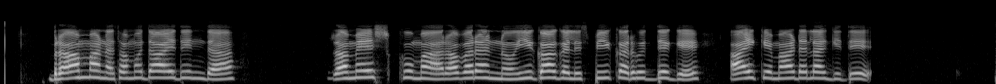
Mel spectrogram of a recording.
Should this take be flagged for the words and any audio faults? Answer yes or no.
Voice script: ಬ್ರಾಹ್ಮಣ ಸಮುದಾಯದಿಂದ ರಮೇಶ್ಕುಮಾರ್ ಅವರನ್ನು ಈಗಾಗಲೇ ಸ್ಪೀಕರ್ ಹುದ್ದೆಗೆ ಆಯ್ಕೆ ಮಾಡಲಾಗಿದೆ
no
